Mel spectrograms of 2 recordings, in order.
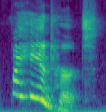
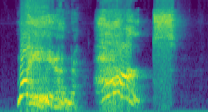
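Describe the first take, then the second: First: It is said calmly, like a plain statement. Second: It is said loudly, like an exclamation.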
